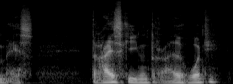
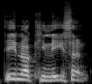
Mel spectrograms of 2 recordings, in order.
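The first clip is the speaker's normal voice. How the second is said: ordinary delivery, nothing marked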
